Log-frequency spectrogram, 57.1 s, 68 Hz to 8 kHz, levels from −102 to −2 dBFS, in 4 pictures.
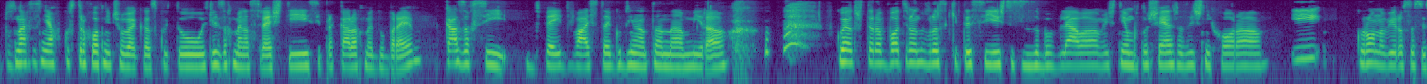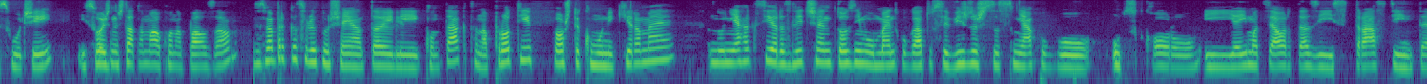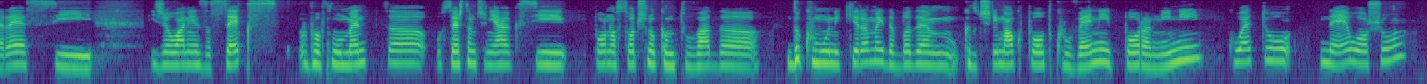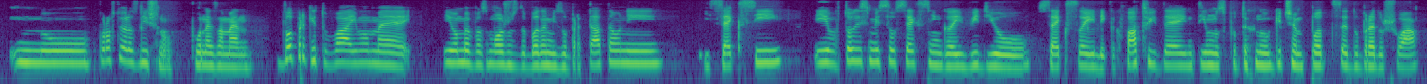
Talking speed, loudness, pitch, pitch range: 155 wpm, -27 LUFS, 205 Hz, 190-225 Hz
